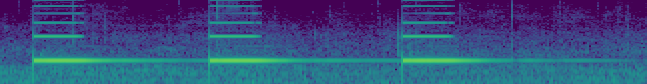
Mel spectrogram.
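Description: Three chime tones about a second apart, each starting sharply and ringing down: the chamber's roll-call voting chime, signalling that the roll is open for members to vote.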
